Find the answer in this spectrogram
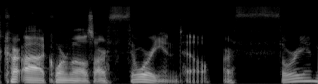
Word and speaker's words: Arthurian: Arthurian? Yeah, that's how you say it.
